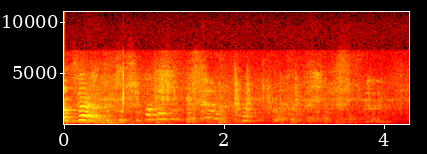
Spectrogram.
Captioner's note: laughter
